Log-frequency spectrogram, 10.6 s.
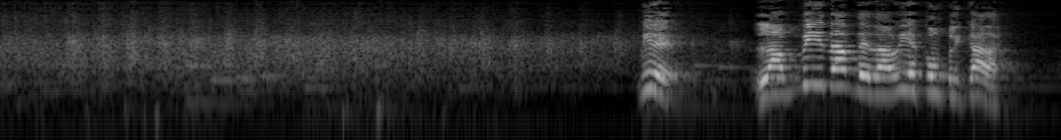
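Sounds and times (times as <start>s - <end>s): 
audience applause: 0.0s - 7.5s
speech: 6.4s - 6.8s, 7.6s - 10.1s.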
